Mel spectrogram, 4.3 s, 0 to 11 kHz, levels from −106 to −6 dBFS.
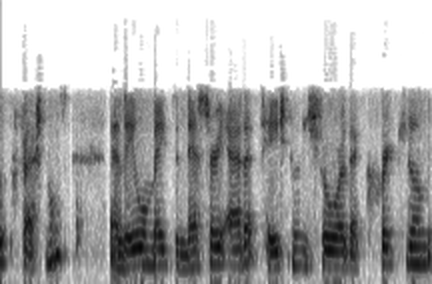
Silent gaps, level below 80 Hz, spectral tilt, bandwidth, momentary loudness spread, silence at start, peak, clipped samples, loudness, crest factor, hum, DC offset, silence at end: none; -54 dBFS; -9.5 dB/octave; 4.3 kHz; 6 LU; 0 s; -6 dBFS; under 0.1%; -18 LUFS; 12 dB; none; under 0.1%; 0 s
